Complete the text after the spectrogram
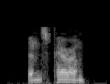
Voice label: "unsparing", english; adjectives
